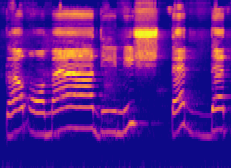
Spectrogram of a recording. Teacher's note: دال کو شین کے ساتھ جوڑتے ہوئے درمیان میں اس چھوٹے سے نون کو ادا کریں گے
